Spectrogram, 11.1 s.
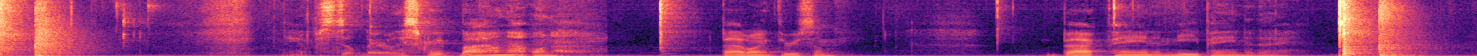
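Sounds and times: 
arrow from a bow striking the target: 0.0 - 0.7, 10.0 - 10.8
speech: 2.6 - 4.4, 5.4 - 6.4, 8.0 - 9.8.

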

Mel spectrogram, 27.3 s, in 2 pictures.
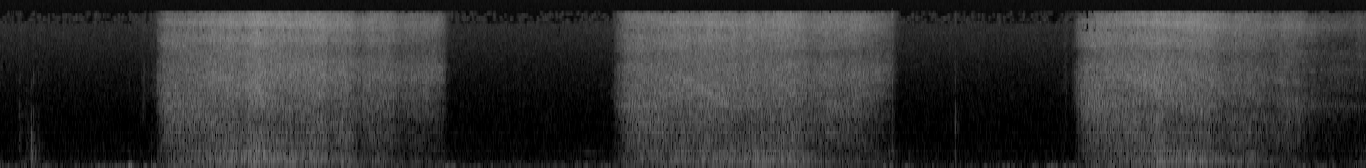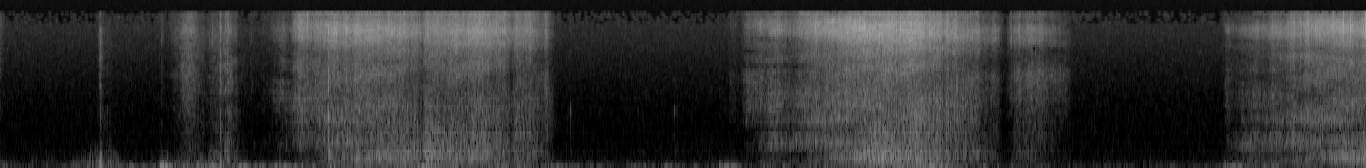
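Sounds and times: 
small taps and scrapes: 0.2 - 0.5, 14.5 - 16.2
soft tracing strokes across smooth and rough surfaces: 1.5 - 4.6, 6.1 - 9.0, 10.7 - 13.8, 15.2 - 19.4, 20.8 - 24.6, 25.9 - 27.3.

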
